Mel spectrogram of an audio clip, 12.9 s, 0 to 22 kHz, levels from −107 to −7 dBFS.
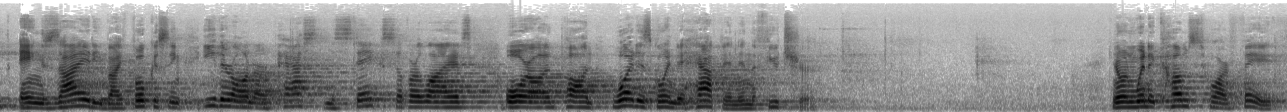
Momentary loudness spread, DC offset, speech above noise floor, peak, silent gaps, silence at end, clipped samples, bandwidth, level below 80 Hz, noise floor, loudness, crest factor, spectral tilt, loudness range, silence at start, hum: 12 LU; under 0.1%; 36 dB; 0 dBFS; none; 0 s; under 0.1%; 13 kHz; -64 dBFS; -51 dBFS; -16 LUFS; 16 dB; -5.5 dB/octave; 7 LU; 0 s; none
